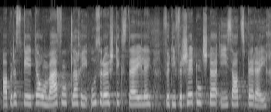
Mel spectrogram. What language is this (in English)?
Swiss German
